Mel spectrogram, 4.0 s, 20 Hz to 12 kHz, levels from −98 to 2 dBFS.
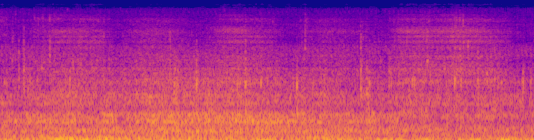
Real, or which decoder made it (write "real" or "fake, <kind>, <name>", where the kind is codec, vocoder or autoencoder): real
